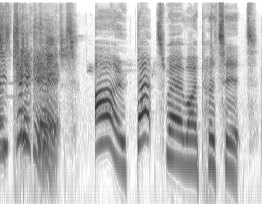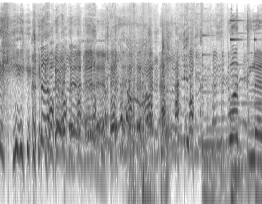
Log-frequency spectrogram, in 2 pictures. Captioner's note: all laugh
